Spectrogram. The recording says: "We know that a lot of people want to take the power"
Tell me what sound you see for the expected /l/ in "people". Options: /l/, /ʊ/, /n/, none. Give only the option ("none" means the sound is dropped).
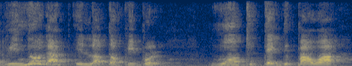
/l/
